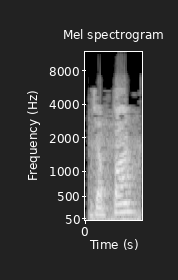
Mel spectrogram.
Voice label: tamil Japan

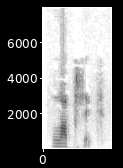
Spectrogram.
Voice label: children, Finnish

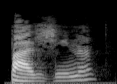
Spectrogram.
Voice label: portuguese page

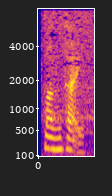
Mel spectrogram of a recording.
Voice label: "question", Cantonese

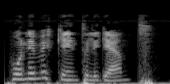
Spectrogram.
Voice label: swedish she is very intelligent

